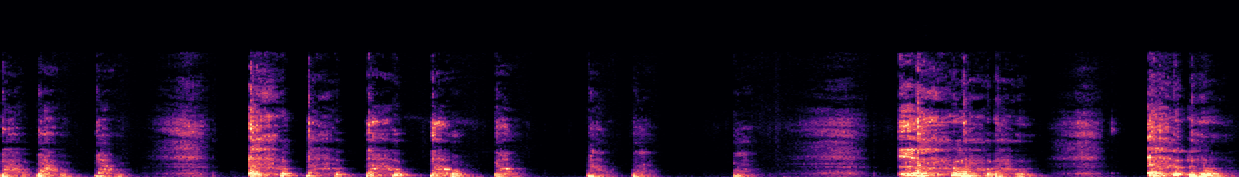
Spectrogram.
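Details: Morning cough during a spring cold, becoming more chesty and wheezy: repeated bouts of harsh, loose coughing with throat clearing and breaths between; chesty cough.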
